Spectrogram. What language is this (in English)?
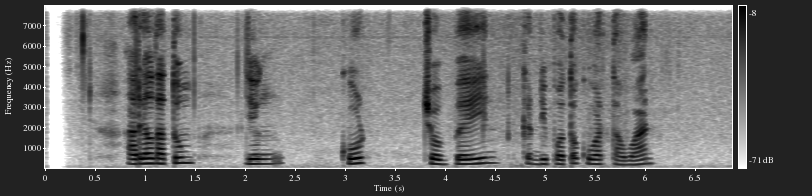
Sundanese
